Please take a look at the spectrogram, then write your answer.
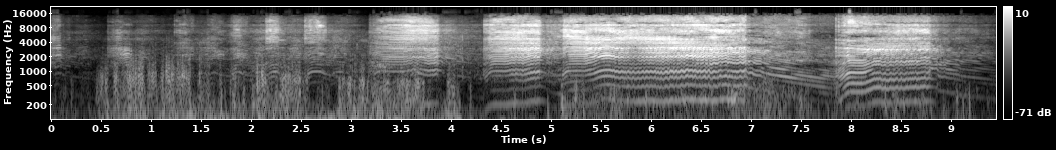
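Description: A Taylor RC 40GT radio-controlled car with a WJ71 engine revs hard through a run of loud, rising and falling engine whines, the pitch sweeping up and down as it accelerates, with bursts that cut in and out.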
